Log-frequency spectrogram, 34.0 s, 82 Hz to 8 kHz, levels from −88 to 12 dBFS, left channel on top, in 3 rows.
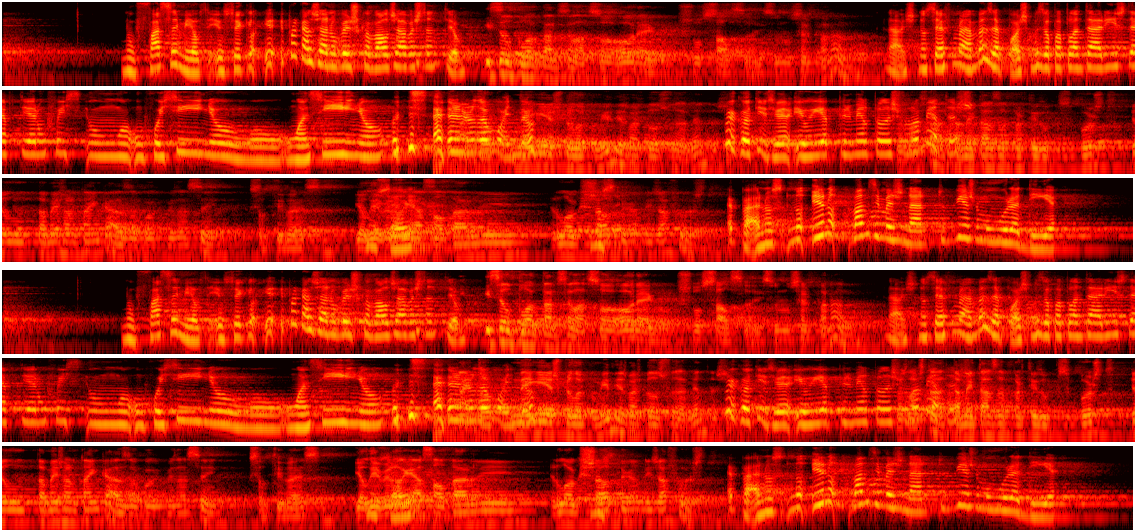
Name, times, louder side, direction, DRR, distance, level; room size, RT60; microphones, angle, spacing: voice 1, 1.2-4.6 8.8-16.7 18.6-21.0 26.3-26.8 28.6-28.7 30.1-33.2, left 3 dB, 35° left, 12 dB, 0.9 m, -26 dB
voice 2, 4.8-8.6 15.9-18.6 20.3-22.3 22.6-24.8 25.1-25.9 26.2-27.8 28.1-29.7, right 1 dB, 60° right, 5 dB, 2.7 m, -34 dB
27.0 x 25.5 x 7.5 m, 2.5 s
head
